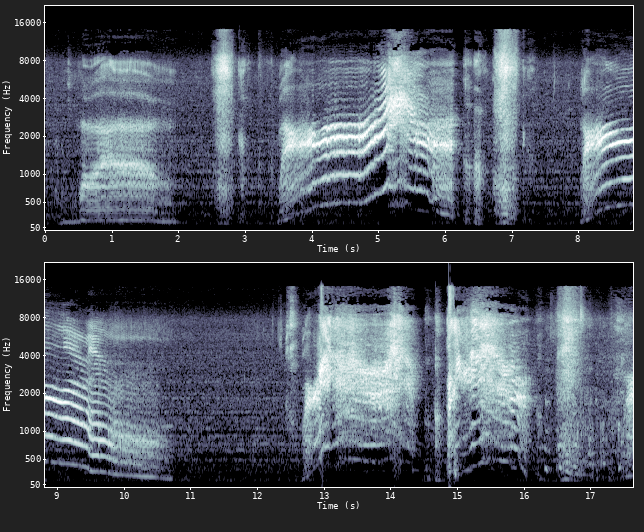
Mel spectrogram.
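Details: Angry male cat being examined gives long, drawn-out yowls that rise and then fall in pitch, roughly five of them separated by pauses, with short bursts of hissing noise in between, indoors.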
